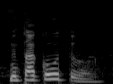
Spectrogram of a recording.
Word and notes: nutakutu: Ansus

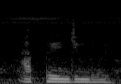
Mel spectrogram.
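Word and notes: apin: Kundiman

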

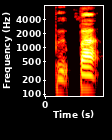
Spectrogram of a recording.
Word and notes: pwpa: Apatani

